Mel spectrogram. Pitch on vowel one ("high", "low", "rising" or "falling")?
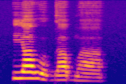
high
